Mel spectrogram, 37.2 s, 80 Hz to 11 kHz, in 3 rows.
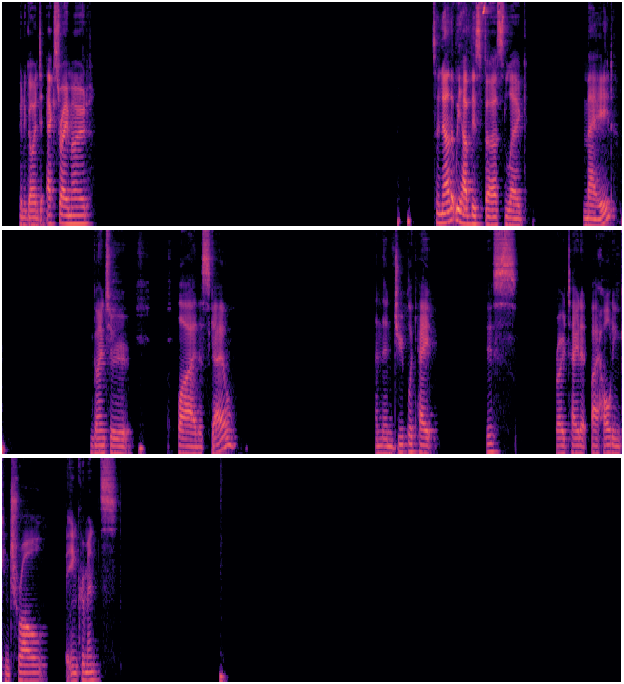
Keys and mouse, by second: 0.6 alt+z, 1.2 click, 2.1 g, 2.3 z, 3.2-4.4 drag, 4.4 Tab, 5.8 click, 6.6 shift+middle click, 10.7-11.0 shift+middle drag, 14.8 shift+a, 17.1 ctrl+a, 18.5 shift+middle click, 20.0 shift+d, 23.2 r, 29.0 g, 32.2-32.8 shift+middle drag, 33.6 click, 34.9-35.5 shift+middle drag, 36.0 shift+middle click, 36.8 Tab.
